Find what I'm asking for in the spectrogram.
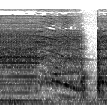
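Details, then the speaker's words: Ford Mondeo electric parking brake commanded off by diagnostic tool before rear pad replacement: short motor whir falling in pitch then cutting off as the caliper retracts to unlocked; normal release. "Donc là, on vient mettre notre frein de parc en position off, c'est-à-dire qu'il est en mode déverrouillé."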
